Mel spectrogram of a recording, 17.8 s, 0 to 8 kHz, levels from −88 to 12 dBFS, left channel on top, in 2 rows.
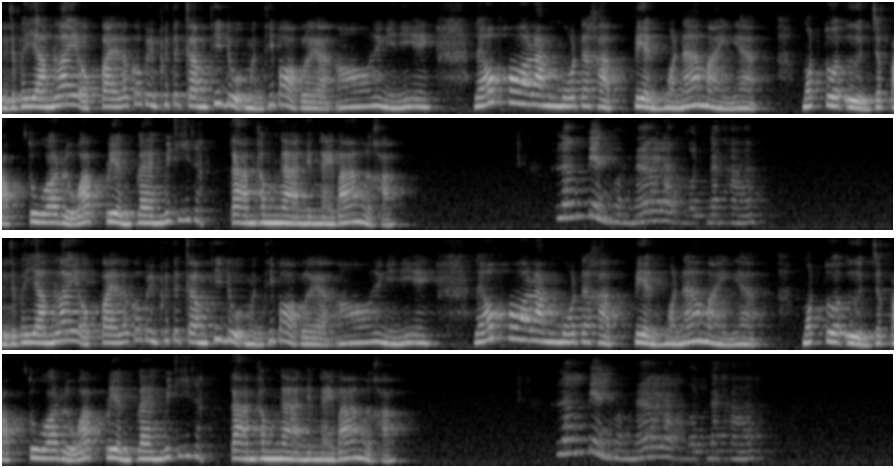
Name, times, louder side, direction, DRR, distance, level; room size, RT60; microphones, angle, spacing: voice 1, 0.0-10.9 11.2-12.9, left 1 dB, 25° left, 6 dB, 0.8 m, -26 dB
voice 2, 14.5-16.5, left 2 dB, 70° left, 2 dB, 5.8 m, -40 dB
30.0 x 10.0 x 2.6 m, 0.64 s
head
